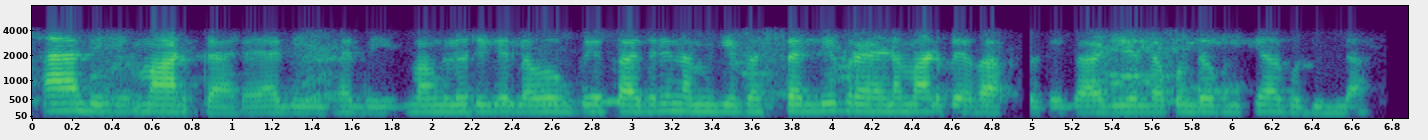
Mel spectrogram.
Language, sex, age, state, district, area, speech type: Kannada, female, 45-60, Karnataka, Dakshina Kannada, rural, conversation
